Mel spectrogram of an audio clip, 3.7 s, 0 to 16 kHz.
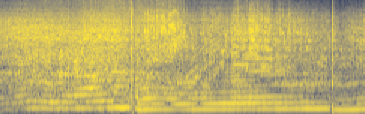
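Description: A Hyundai i20 rally car on a gravel stage roars past with a high, sustained engine note, shifting gears twice with sharp breaks in the tone, its front bumper and wing damaged with loose carbon fibre.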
